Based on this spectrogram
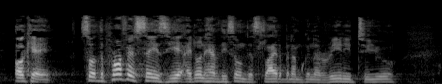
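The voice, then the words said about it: Speaks with a noticeable accent. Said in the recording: “Forgive my accent”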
